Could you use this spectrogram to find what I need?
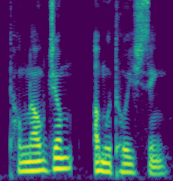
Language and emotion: Manipuri, neutral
